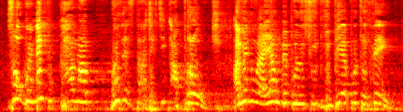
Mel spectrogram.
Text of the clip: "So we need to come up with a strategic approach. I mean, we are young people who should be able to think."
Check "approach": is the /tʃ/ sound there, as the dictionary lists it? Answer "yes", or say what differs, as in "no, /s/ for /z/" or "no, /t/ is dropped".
yes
